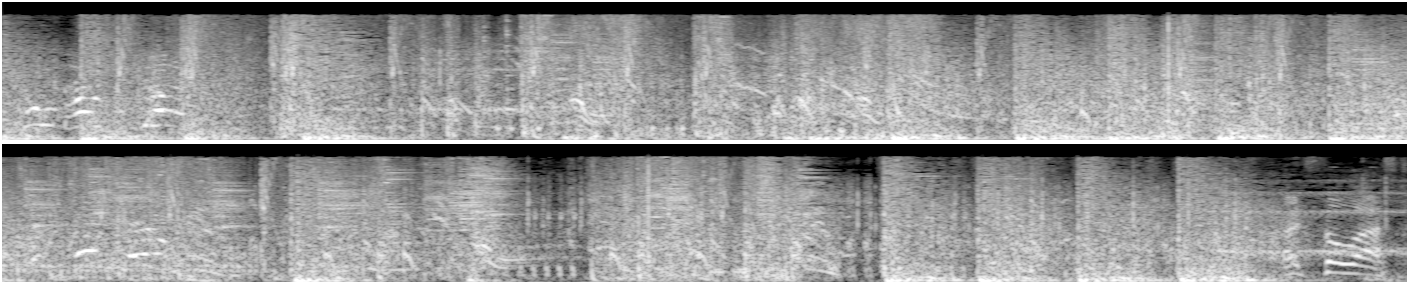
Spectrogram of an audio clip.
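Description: Rapid, loud gunfire rips through a fight with robots in The Outer Worlds, dense volleys mixed with crashes and metallic impacts, with speech woven in between bursts.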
